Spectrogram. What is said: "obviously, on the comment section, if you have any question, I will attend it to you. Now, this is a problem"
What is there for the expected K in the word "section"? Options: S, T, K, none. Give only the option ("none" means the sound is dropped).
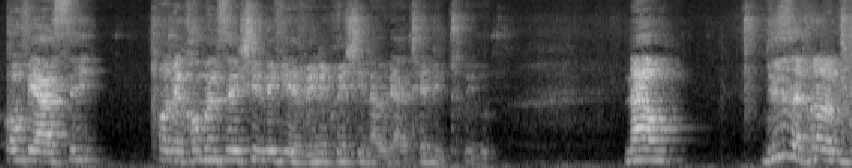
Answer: none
